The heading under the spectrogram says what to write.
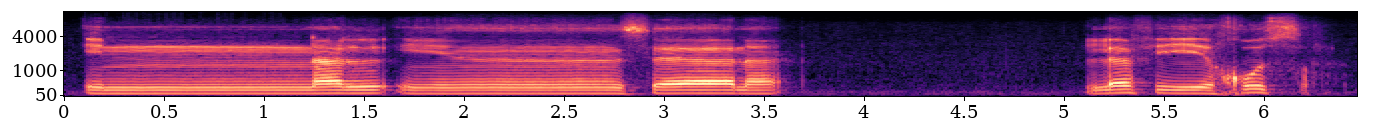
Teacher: ഖാ തഫ്ഖീമിൻ്റെ അക്ഷരമാണ്, ഇസ്തിഅലാഇൻ്റെ ഹർഫുകളിൽപ്പെട്ടതാണ്, പെരുപ്പിച്ചുച്ചരിക്കണം.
